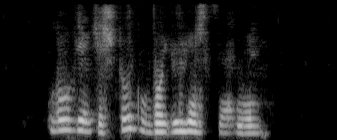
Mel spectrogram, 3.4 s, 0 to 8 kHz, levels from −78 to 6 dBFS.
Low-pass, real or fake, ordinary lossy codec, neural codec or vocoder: 7.2 kHz; fake; MP3, 48 kbps; codec, 16 kHz in and 24 kHz out, 0.6 kbps, FireRedTTS-2 codec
